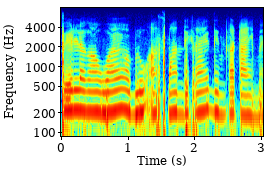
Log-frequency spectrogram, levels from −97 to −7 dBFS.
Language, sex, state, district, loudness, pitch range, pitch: Hindi, female, Punjab, Kapurthala, -22 LUFS, 195-215 Hz, 205 Hz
